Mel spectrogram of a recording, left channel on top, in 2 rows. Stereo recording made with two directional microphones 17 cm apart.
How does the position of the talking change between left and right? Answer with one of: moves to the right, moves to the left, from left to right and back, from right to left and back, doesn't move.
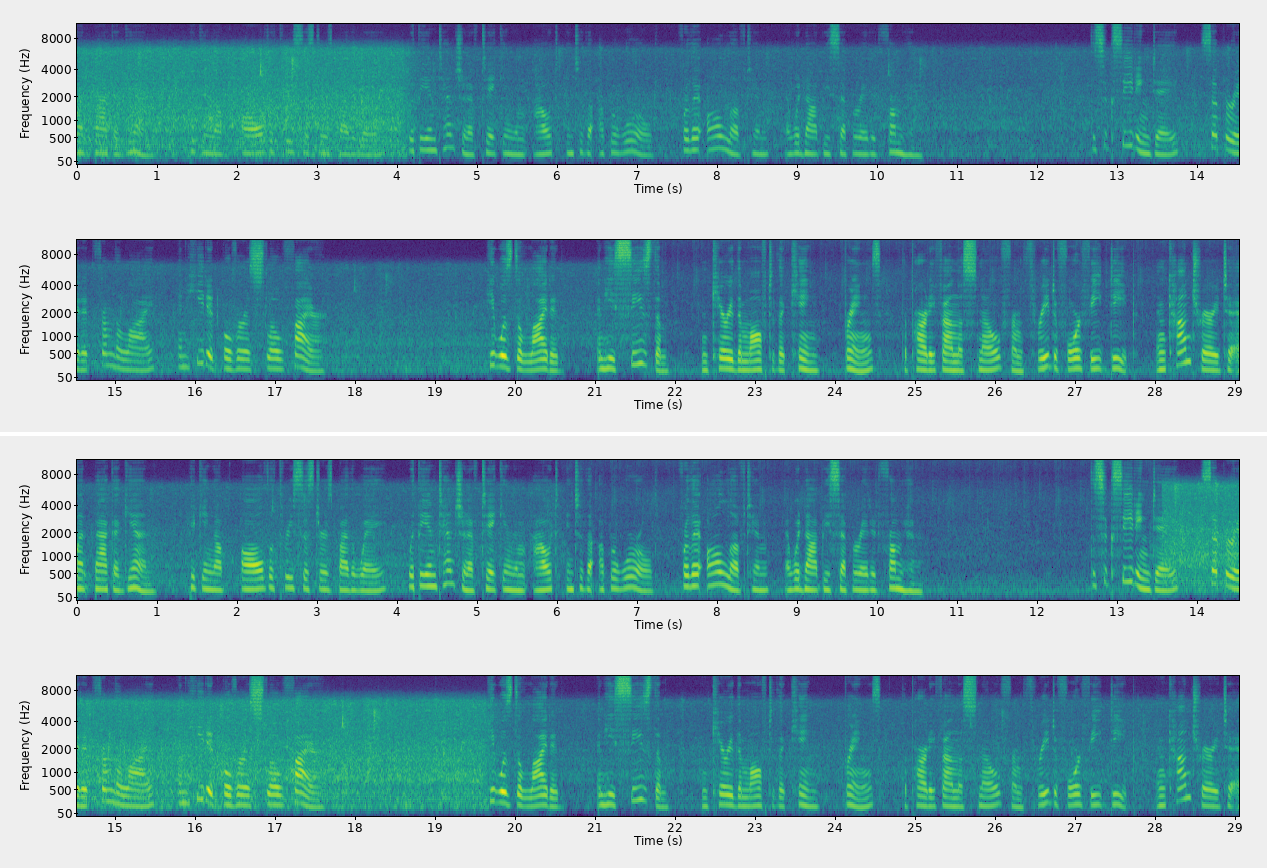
moves to the left.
